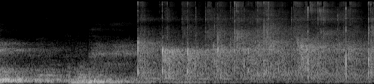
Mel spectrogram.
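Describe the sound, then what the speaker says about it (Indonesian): Congregation applause breaks out during a church sermon, a dense, steady clapping wash that starts abruptly and carries on at an even level to the end. "Tepuk tangan."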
